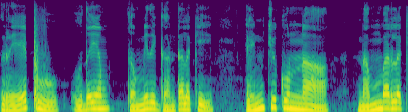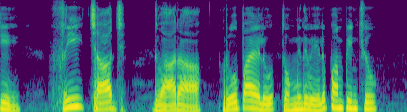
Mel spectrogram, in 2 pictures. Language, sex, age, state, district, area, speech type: Telugu, male, 18-30, Telangana, Hyderabad, urban, read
